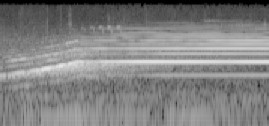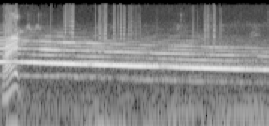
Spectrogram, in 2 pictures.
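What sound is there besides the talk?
air raid siren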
